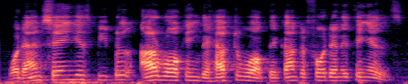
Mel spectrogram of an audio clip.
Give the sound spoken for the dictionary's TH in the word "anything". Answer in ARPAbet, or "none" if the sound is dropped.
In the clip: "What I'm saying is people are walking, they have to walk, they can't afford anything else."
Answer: T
